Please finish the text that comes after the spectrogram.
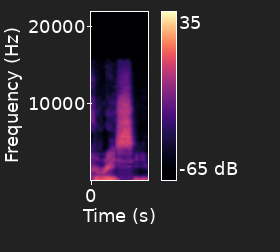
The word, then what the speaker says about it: greasy: A quick Google search led me to believe that people pronounce the word greasy differently in the South, using a Z sound rather than an S.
